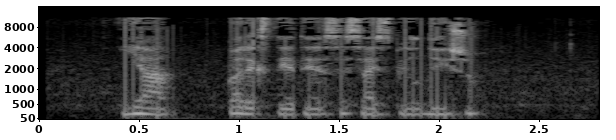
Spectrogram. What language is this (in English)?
Latvian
